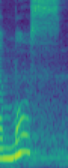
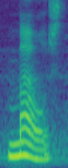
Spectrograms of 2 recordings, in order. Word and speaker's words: mouse: Next, ini nama hewan, sering dibaca mouse, gitu ya. Padahal yang benar mouse. Dia tikus atau mouse komputer, juga dibaca mouse.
